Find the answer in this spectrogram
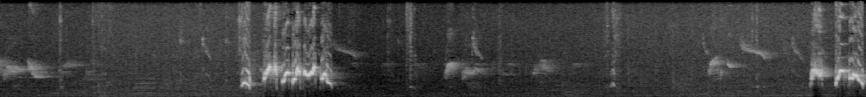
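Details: Red-whiskered bulbul decoy song used to lure other bulbuls, sung competition style. A short burst of rich, fast warbled whistles comes after two seconds, then quiet single notes, then a further loud phrase at the close.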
